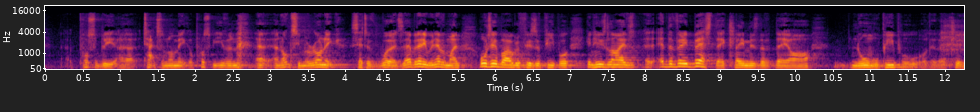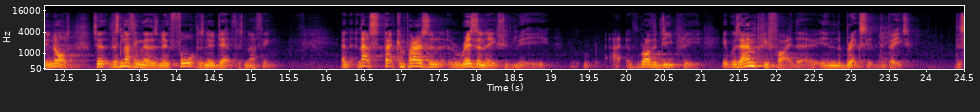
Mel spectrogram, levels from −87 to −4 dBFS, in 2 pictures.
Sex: male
